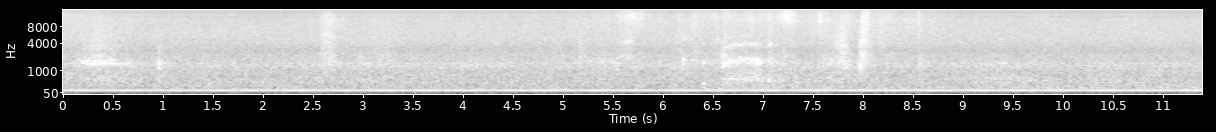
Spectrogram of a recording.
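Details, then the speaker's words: 1982 Casablanca Century 9000 ceiling fan with Lady Delta motor at medium speed: steady low hum with even airy rush, no knocks, ticks or wobble; running smoothly and moving a lot of air. "And it's moving a lot of air like all Casablancas do."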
